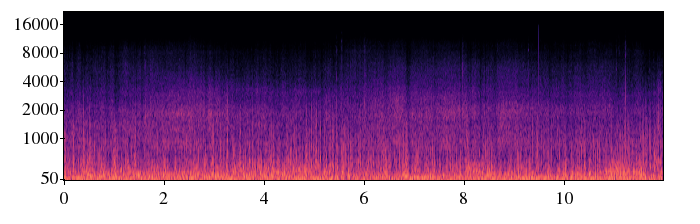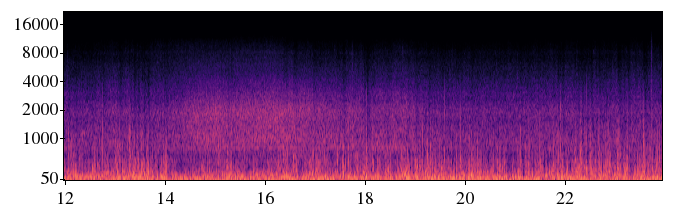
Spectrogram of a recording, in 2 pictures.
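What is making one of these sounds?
Wind rushes loudly past, as if riding fast.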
